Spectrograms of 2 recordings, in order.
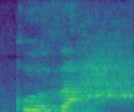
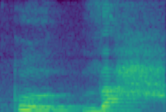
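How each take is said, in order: The two takes are said the same way.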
